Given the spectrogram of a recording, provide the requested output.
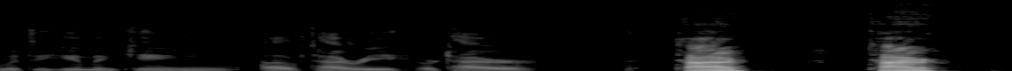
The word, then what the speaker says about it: Tyre: actually be dealing with the human king of Tyree or Ty Ty Tire like do tires it's t y r e yeah I'm sit here looking at it but that's how you pronounce it like yeah Tire yeah Tire okay uh some of suggested that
